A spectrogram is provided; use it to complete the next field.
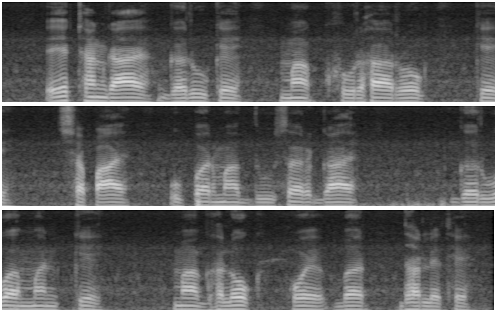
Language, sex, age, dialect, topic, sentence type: Chhattisgarhi, male, 31-35, Western/Budati/Khatahi, agriculture, statement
